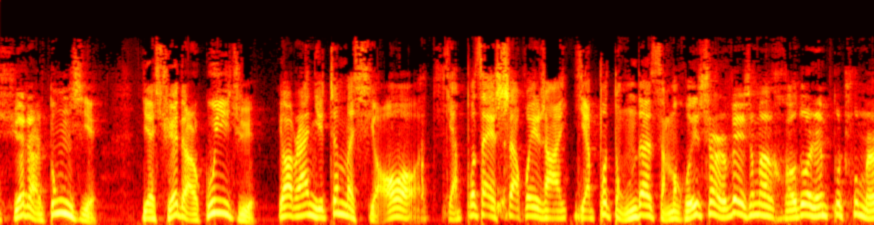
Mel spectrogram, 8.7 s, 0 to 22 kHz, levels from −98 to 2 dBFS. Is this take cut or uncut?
cut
